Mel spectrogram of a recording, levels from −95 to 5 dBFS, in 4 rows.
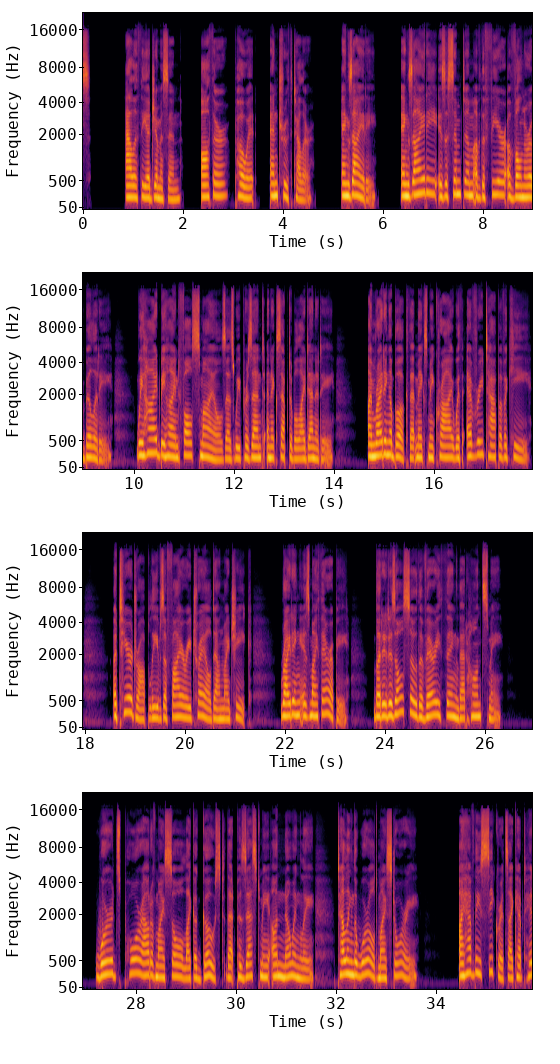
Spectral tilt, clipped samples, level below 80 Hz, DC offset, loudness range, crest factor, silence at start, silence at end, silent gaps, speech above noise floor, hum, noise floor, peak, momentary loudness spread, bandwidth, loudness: -5.5 dB/octave; under 0.1%; -54 dBFS; under 0.1%; 3 LU; 16 dB; 0 s; 0 s; none; over 75 dB; none; under -90 dBFS; -2 dBFS; 10 LU; 16.5 kHz; -16 LUFS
